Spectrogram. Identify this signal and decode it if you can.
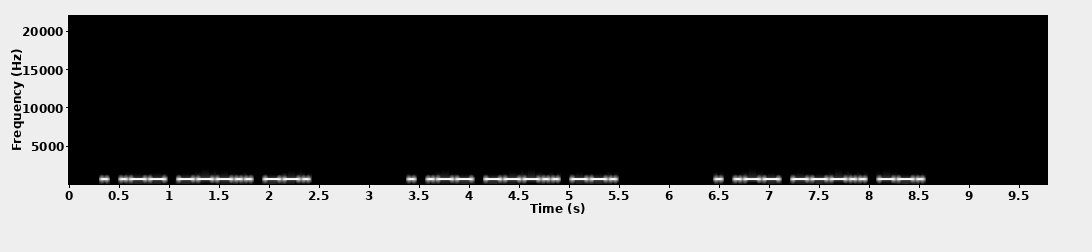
Morse code, heard as a keyed tone, about 25 wpm, 700 Hz. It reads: EW8G EW8G EW8G
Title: DXCC-100 Call Signs - 4 Characters - Repeated 3x - 25wpm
